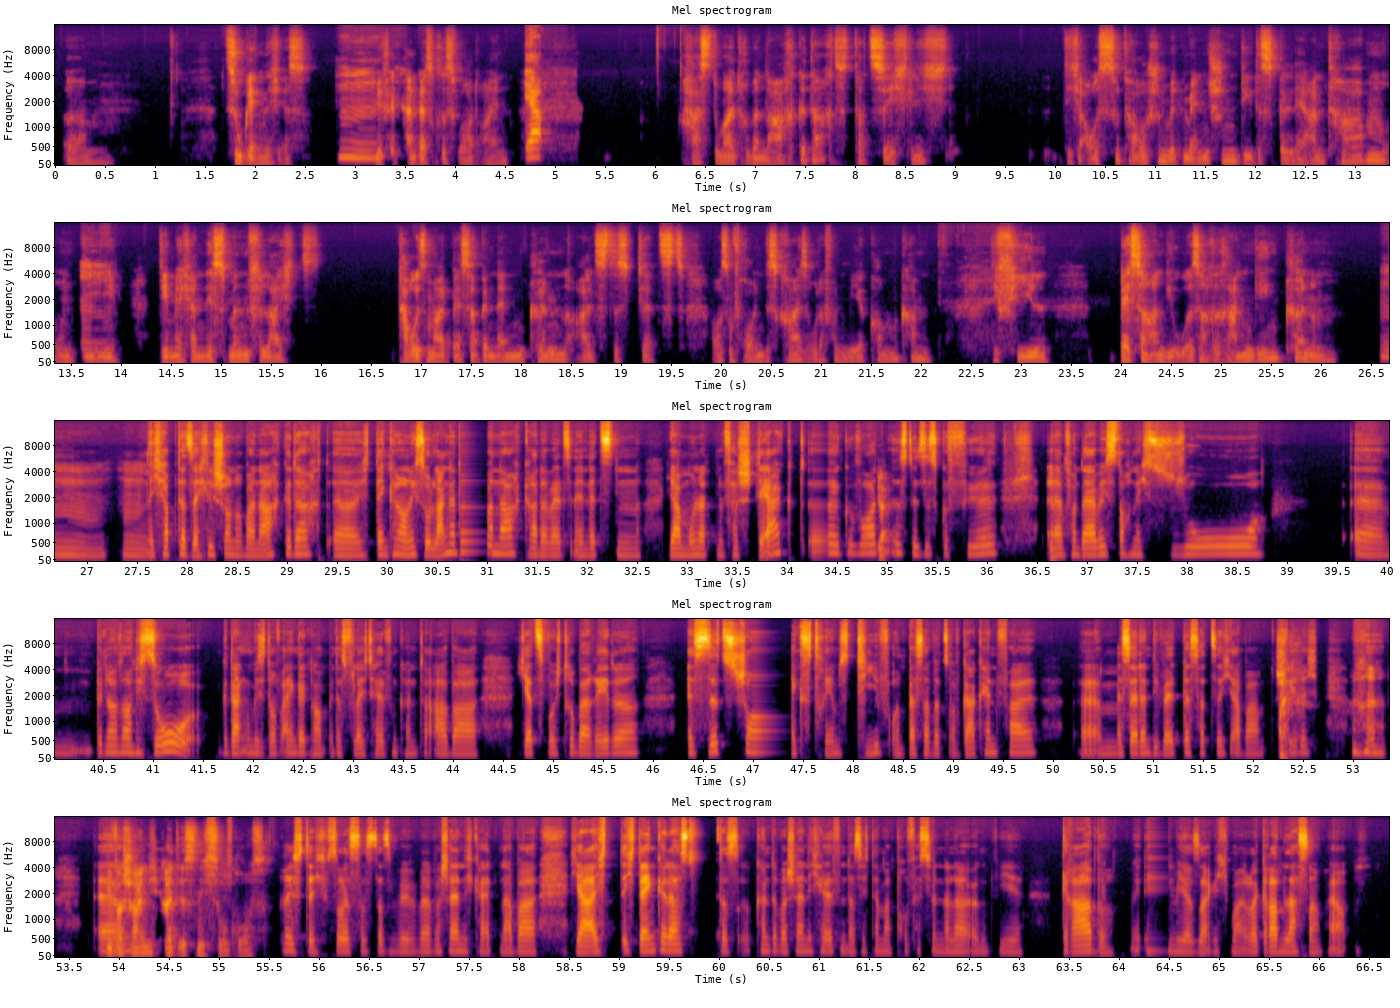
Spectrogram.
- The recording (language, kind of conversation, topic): German, advice, Wie kann ich Abstand zu negativen Gedanken gewinnen?
- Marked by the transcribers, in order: static; other background noise; other noise; distorted speech; drawn out: "so"; stressed: "so"; tapping; "extrem" said as "extremst"; snort; chuckle; snort; stressed: "grabe"; snort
